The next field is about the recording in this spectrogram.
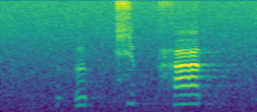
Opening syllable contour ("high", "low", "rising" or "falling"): low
